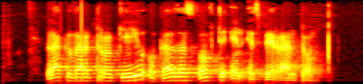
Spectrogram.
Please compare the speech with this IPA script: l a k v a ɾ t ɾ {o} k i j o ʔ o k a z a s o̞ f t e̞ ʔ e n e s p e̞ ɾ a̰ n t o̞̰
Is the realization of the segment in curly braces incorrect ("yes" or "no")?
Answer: no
